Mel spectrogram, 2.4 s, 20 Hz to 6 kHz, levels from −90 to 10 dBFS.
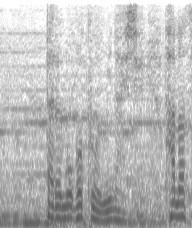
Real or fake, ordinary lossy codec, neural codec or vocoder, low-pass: fake; Opus, 16 kbps; codec, 16 kHz, 2 kbps, FunCodec, trained on Chinese and English, 25 frames a second; 5.4 kHz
